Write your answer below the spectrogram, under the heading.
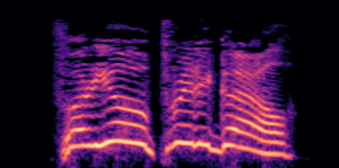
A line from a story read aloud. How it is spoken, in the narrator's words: the man shouted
